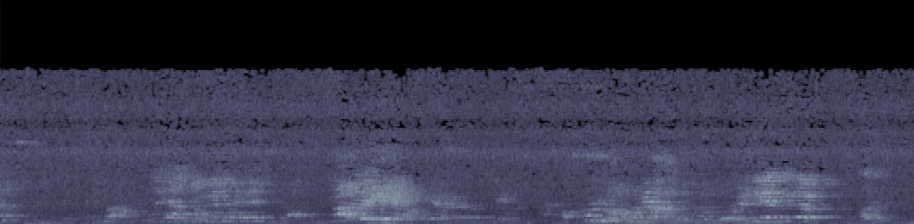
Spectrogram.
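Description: Children shout and chatter nearby in an open, echoing space.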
